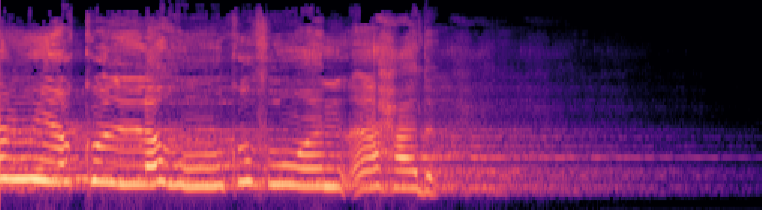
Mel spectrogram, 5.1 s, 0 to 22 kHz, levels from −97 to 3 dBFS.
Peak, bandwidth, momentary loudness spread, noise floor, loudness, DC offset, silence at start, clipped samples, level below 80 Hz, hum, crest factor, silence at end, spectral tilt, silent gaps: 0 dBFS; 17.5 kHz; 15 LU; -61 dBFS; -15 LUFS; under 0.1%; 0 s; under 0.1%; -76 dBFS; none; 16 dB; 1.7 s; -0.5 dB/octave; none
